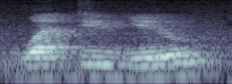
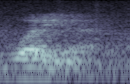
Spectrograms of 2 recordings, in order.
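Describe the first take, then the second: First: Each word is said fully and separately. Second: The words are shortened and run together. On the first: "one example is what do you" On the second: "to what do ya"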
